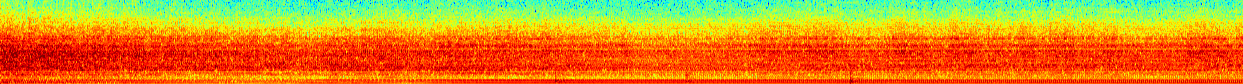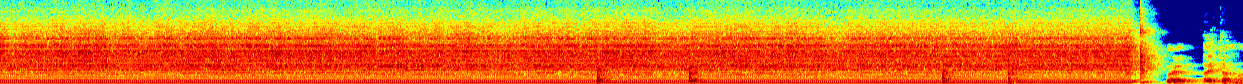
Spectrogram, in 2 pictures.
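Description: An espresso machine pump hums and buzzes loudly and steadily, then stops.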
